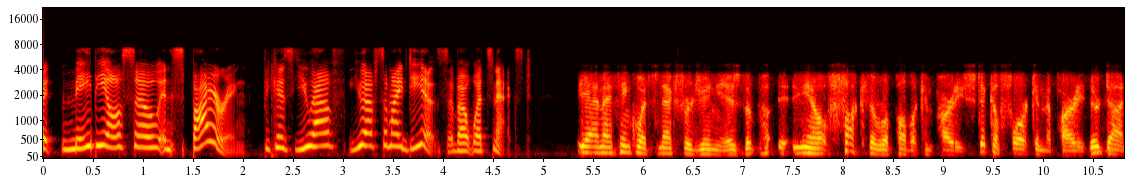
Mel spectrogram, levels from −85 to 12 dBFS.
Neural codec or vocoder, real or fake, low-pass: none; real; 7.2 kHz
